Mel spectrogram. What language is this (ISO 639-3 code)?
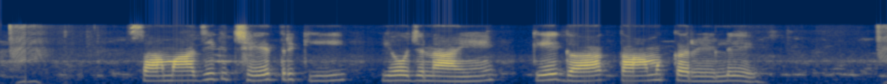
bho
